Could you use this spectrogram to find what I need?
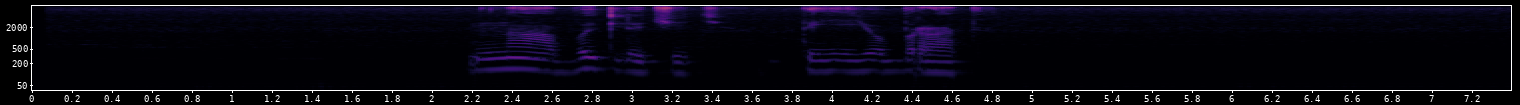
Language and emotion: Russian, neutral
